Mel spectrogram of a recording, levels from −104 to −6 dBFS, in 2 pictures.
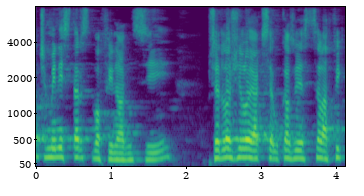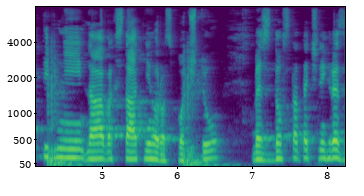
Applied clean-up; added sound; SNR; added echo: classical method log-MMSE.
